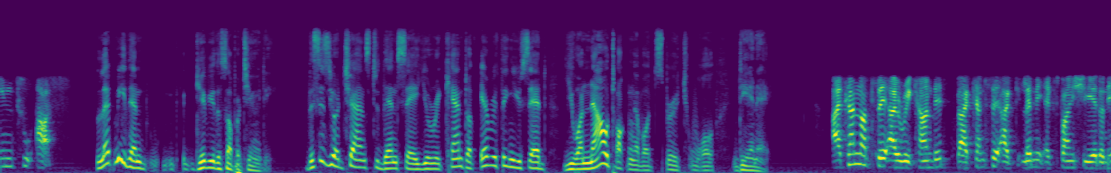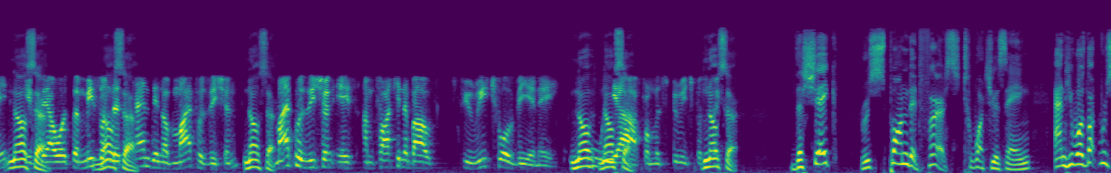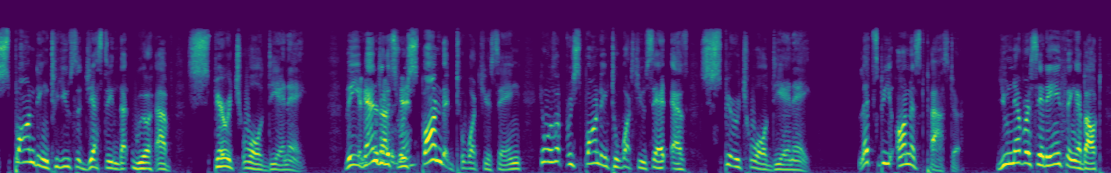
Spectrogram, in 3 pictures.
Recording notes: Guest on the phone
